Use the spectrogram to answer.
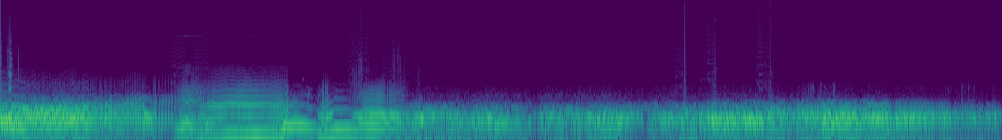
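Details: Stomach growling (borborygmi).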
